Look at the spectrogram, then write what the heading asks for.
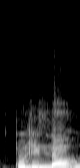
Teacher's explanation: قل اللہ میں قوف کو پر پڑھیں گے آگے لفظ جلالہ باریک پڑھا جائے گا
